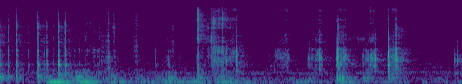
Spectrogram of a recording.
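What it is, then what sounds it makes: Plastic bottle tapped and rubbed. Fingertips and nails tap and rub the sides of a hollow, tall blue and white plastic bottle of contact lens solution held in the hands. A quick, uneven series of short, dry plastic clicks and ticks comes through with soft scratching rubs in between, over a low, muffled rumble. Each tap dies away almost instantly.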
